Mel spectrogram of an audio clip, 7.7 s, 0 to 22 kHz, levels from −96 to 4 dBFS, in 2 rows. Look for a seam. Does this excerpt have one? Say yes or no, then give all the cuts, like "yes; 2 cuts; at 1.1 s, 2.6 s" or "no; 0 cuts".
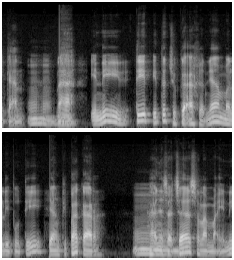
yes; 2 cuts; at 2.2 s, 4.5 s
